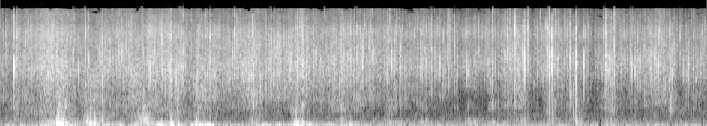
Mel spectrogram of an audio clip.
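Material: Plastic.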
